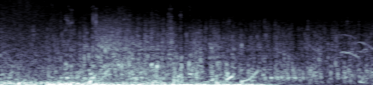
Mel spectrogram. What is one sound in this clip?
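Rocks clatter down.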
